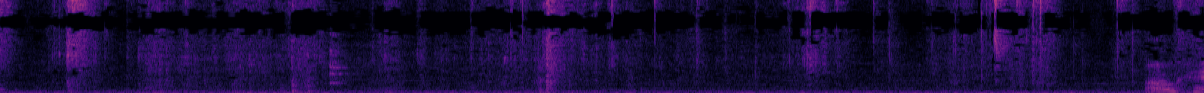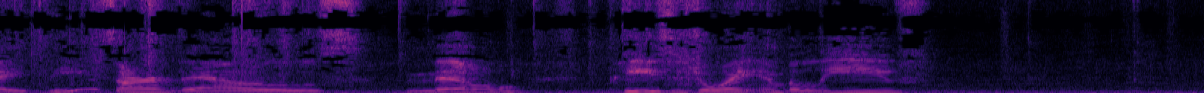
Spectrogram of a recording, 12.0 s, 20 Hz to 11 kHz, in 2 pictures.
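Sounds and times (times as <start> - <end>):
plastic packaging crinkling: 0.0 - 10.2
low steady hum: 0.0 - 12.0.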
